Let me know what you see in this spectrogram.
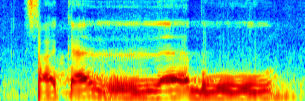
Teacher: Kalau dza itu keluar udara, cuman udaranya keluarnya di bawah 30%, di bawah 40% lah. Fakadzabu, digigit ya.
